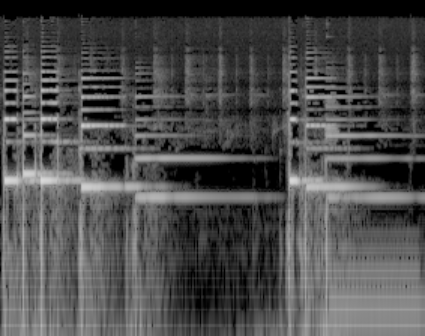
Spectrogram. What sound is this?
nice solo guitar with a friend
